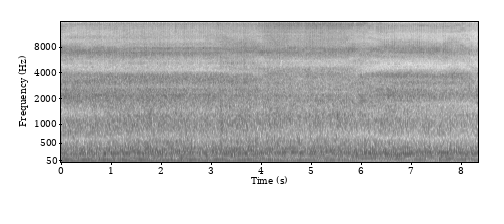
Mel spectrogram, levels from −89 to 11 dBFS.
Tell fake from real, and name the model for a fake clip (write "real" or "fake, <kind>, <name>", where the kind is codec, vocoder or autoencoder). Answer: real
